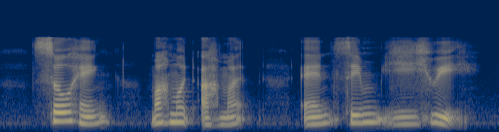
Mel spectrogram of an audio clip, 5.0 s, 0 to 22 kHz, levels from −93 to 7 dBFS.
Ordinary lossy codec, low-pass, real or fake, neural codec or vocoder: none; none; real; none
